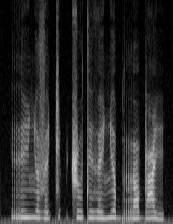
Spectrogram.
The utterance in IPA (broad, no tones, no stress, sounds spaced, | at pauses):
r i ʎ ɒ z ɐ c | ʈ͡ʂ u t i ð ɛ ʎ ɐ b r ɒ b ʕ i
